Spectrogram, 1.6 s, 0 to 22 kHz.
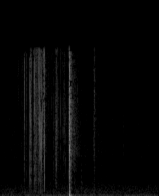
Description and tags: Stick Snap 1
Simple stick snapping
crack, snap, snapping, stick, twig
